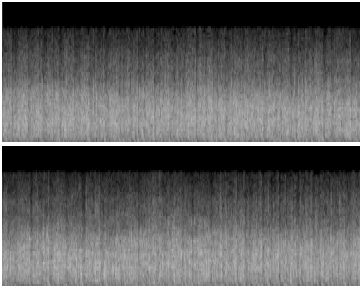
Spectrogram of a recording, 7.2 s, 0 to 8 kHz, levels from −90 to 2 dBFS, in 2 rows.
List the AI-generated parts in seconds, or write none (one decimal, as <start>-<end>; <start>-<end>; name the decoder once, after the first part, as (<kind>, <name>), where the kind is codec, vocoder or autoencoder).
3.3-5.8 (codec, DAC)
